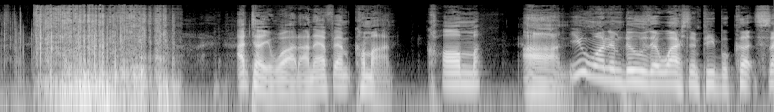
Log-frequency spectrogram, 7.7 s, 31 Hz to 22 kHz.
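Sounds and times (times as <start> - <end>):
paper tearing: 0.0 - 1.8
speech: 2.4 - 7.7.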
